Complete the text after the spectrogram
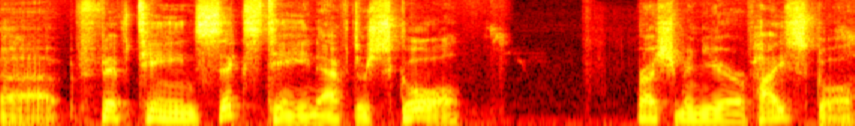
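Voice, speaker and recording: His pace is very slow. The man's pitch rises and falls over a very wide range. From New England. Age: 60s. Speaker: game streamer. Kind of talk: live gameplay stream chat. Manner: casual, rambling with fillers.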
